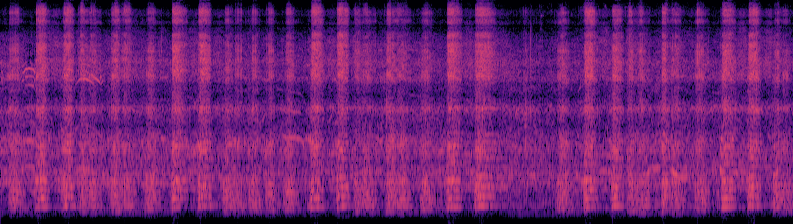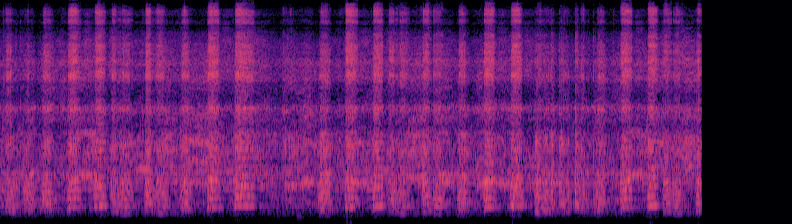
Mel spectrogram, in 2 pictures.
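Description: Marching band playing: brass over a quick, regular beat of drum and cymbal hits.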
